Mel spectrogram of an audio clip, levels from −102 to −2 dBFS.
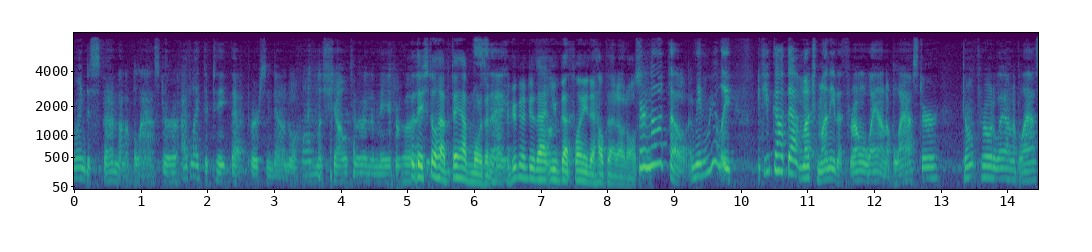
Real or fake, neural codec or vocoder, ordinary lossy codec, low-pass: fake; autoencoder, 48 kHz, 32 numbers a frame, DAC-VAE, trained on Japanese speech; Opus, 64 kbps; 7.2 kHz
